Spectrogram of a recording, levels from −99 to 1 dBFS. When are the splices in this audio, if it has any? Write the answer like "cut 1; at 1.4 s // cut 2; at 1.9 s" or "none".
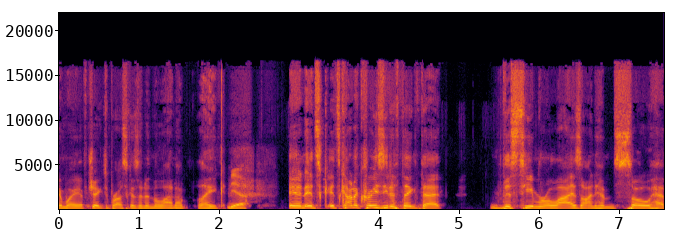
cut 1; at 1.6 s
